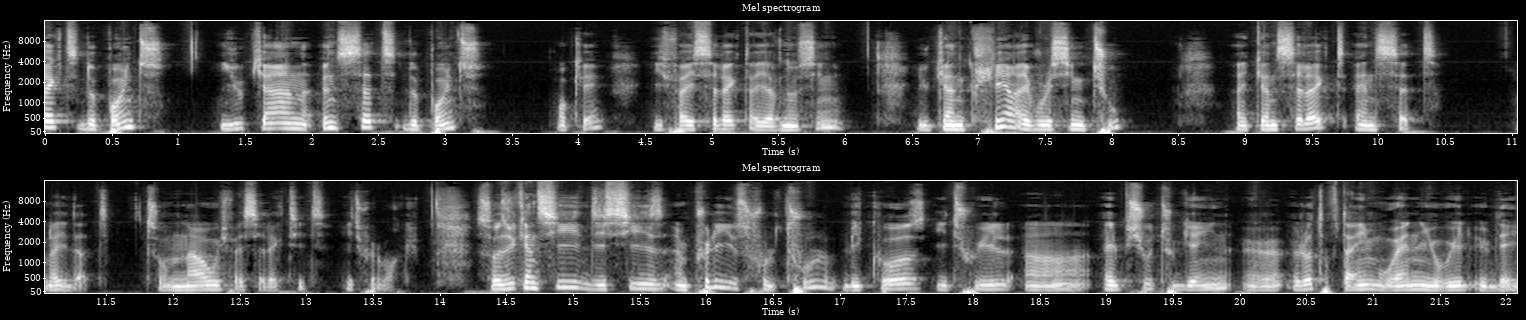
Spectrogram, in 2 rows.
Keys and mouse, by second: 0.2-4.2 drag, 4.9-8.8 drag, 10.1-12.0 drag, 12.7-14.6 drag, 14.6-17.5 middle drag.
